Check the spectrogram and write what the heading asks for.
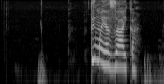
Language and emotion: Russian, positive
